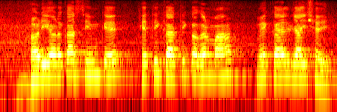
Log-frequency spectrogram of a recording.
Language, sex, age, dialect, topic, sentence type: Magahi, male, 18-24, Western, agriculture, statement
